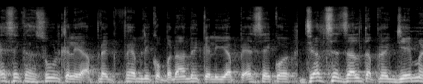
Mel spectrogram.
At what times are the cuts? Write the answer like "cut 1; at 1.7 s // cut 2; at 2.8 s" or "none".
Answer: cut 1; at 3.0 s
